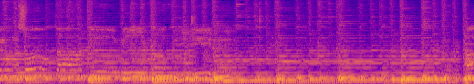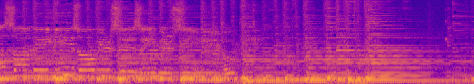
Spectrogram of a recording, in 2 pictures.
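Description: A man singing a Nepali song over two strummed steel-string acoustic guitars. The vocal line comes in two phrases, the second starting about nine seconds in, and the guitars carry on alone near the end.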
